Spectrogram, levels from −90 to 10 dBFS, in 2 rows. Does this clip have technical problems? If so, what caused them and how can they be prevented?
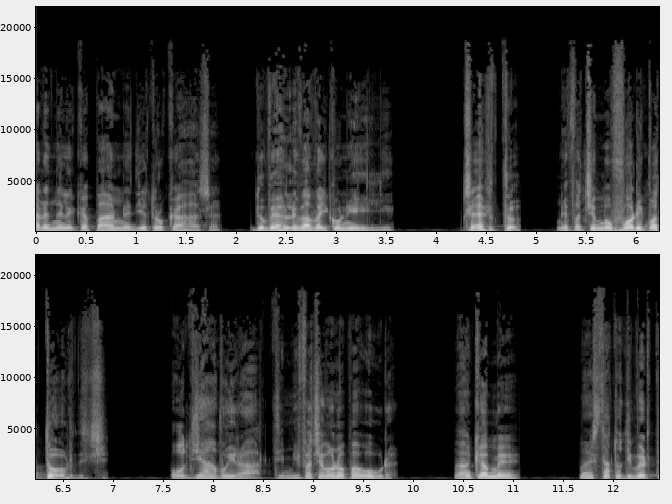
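No, this clip has no technical problems, so there is nothing to trace back to a cause or to prevent.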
